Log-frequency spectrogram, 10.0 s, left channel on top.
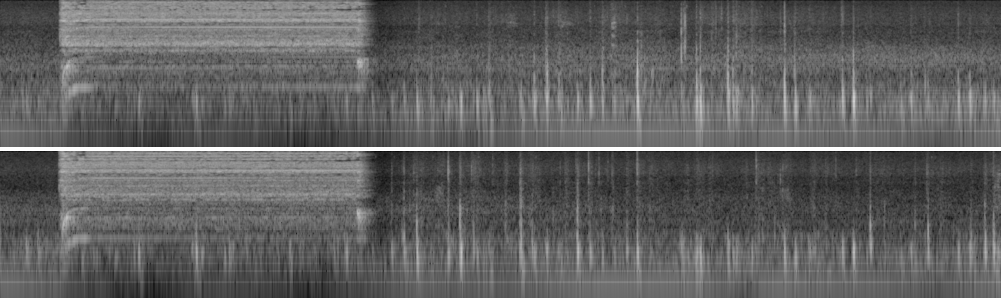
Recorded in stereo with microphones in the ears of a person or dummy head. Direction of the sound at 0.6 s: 80° right.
